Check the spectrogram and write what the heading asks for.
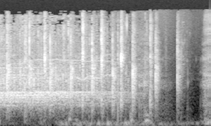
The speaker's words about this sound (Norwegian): Videre med applaus, da!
